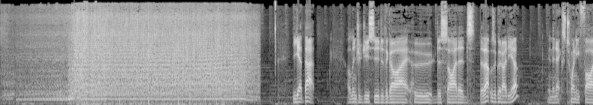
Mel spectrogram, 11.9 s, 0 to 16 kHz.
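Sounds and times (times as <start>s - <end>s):
V8-powered chainsaw engine idling and revving: 0.0s - 5.2s
speech: 5.8s - 11.8s.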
